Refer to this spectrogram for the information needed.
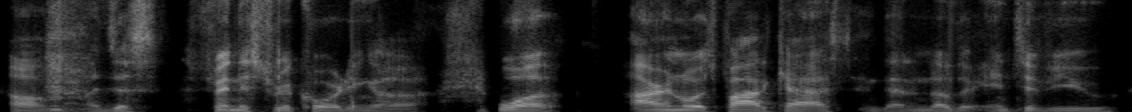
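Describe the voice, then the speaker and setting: A tired man with a gravelly, worn-out voice, co-hosting a casual gaming podcast and thinking aloud with many restarts. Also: mid-range voice, steady tone, moderate pace, no room sound, clean studio sound. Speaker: podcast co-host.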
